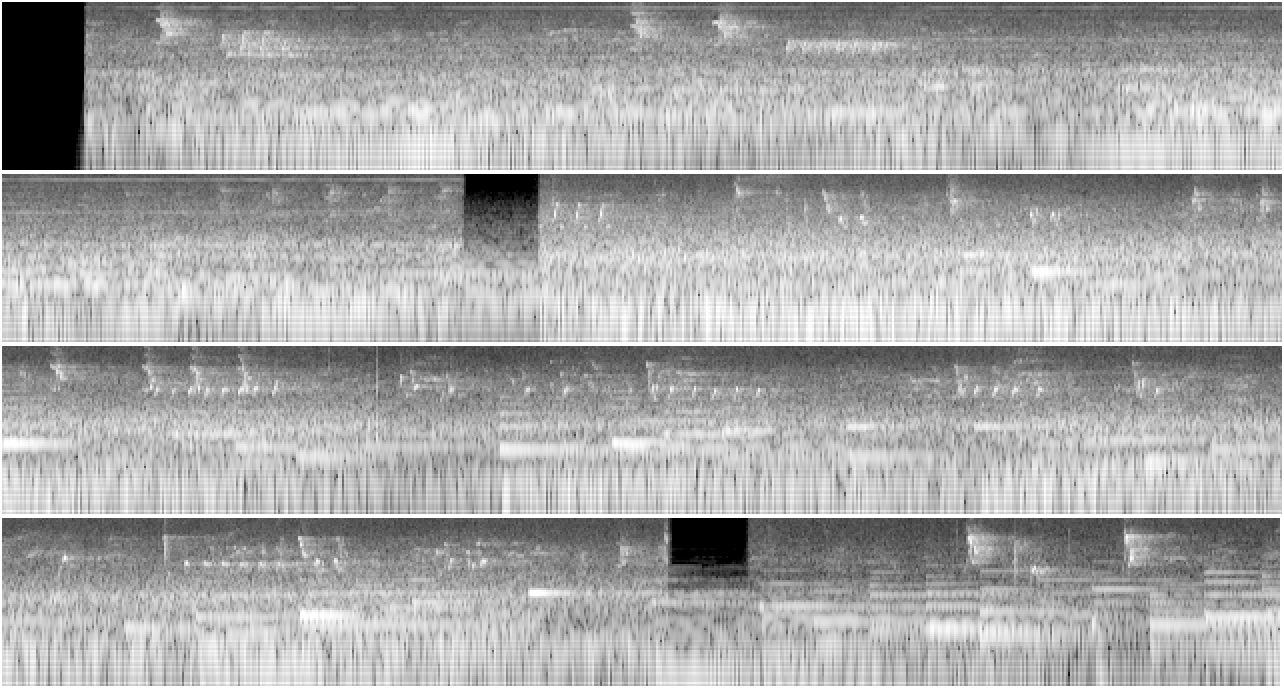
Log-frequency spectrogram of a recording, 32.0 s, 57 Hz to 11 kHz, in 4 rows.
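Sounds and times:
birds chirping: 0:00.6 - 0:31.9
soft instrumental music: 0:00.6 - 0:31.9.

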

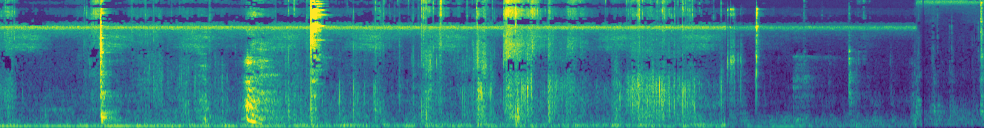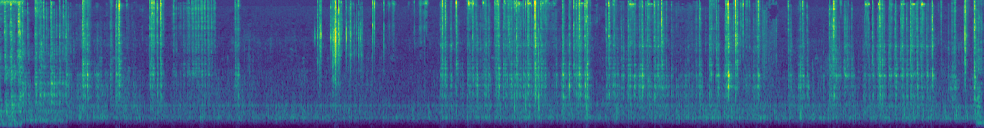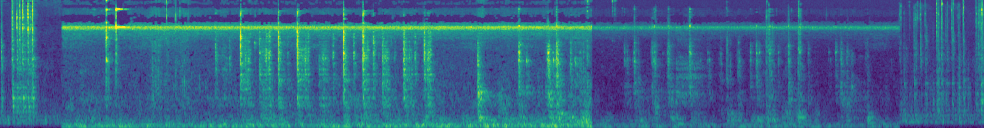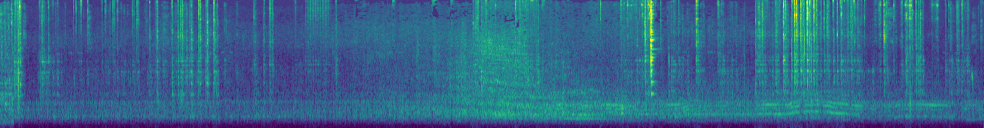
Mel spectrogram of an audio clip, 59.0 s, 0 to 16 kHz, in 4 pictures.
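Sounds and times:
chain links rattling: 0:04.3 - 0:05.7.

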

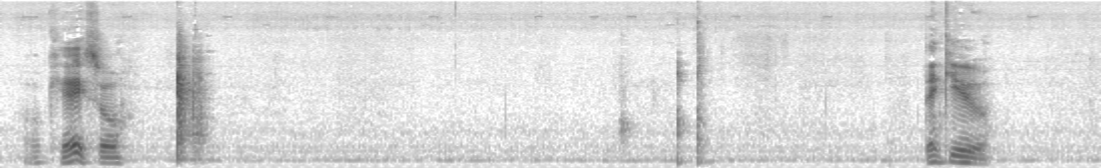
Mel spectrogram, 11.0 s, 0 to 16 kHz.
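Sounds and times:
wine glass set on table: 0:01.8 - 0:02.2.

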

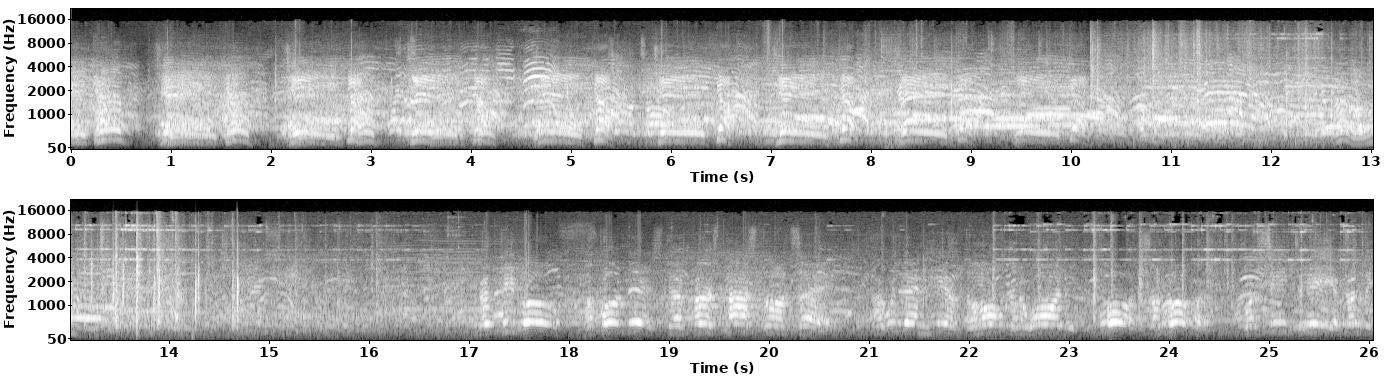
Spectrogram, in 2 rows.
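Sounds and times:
spectators cheering and shouting: 0:00.0 - 0:26.0.

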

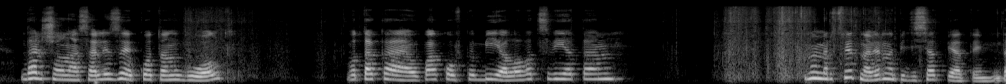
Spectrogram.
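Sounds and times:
plastic shrink-wrap crinkling: 0:01.0 - 0:04.0, 0:06.5 - 0:10.0.

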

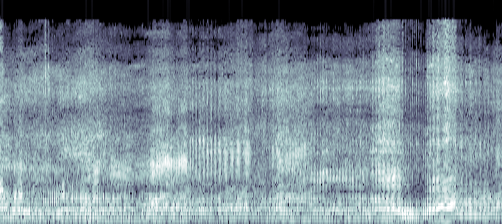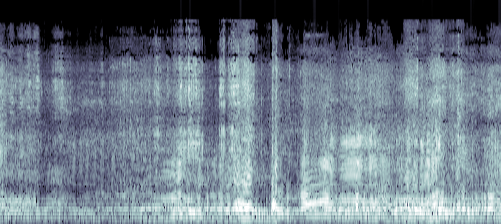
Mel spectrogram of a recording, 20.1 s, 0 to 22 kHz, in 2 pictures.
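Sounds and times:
dirt bike engines revving: 0:00.0 - 0:20.0.

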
